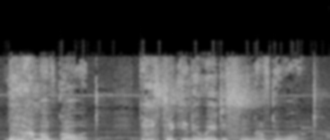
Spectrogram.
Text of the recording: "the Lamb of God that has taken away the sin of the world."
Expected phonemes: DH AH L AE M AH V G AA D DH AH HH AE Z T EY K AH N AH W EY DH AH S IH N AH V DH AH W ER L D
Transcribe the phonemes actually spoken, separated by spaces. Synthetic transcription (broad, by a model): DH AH L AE M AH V G AA D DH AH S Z T EY K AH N AH W EY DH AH S IH N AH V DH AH W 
